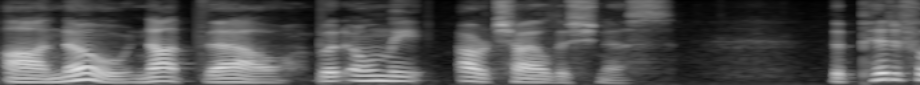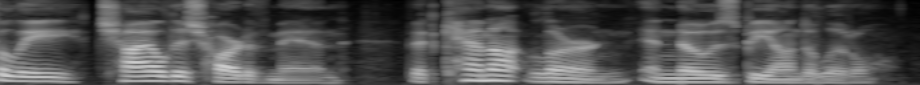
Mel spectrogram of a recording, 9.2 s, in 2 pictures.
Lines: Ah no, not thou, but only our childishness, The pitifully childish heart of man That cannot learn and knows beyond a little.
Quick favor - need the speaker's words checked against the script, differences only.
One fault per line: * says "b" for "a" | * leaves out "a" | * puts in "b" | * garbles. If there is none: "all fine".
all fine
